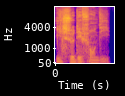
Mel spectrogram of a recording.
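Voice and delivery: ordinary delivery, nothing marked

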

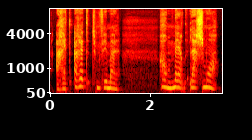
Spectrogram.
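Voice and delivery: high, urgent cries to stop; pained protest. Acted. Pregnant girl grabbed by the man, crying out in pain. Struggling, being hurt.

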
